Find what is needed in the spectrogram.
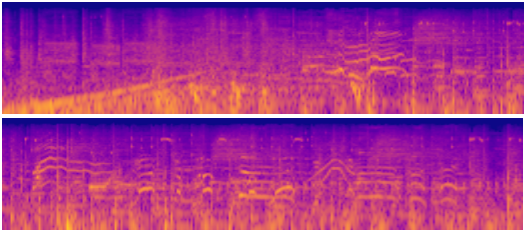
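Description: Cartoon soundtrack: background music with a rising glide over the first two seconds, then squeaky, wordless character vocalizations and slapstick crashes and thumps.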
